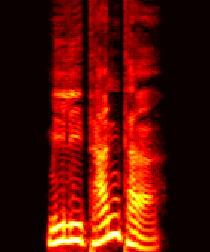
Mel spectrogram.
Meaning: 1. comparative degree of militant 2. inflection of militant: strong/mixed nominative masculine singular 3. inflection of militant: strong genitive/dative feminine singular
- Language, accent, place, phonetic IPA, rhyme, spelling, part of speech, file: German, Germany, Berlin, [miliˈtantɐ], -antɐ, militanter, adjective, De-militanter.ogg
